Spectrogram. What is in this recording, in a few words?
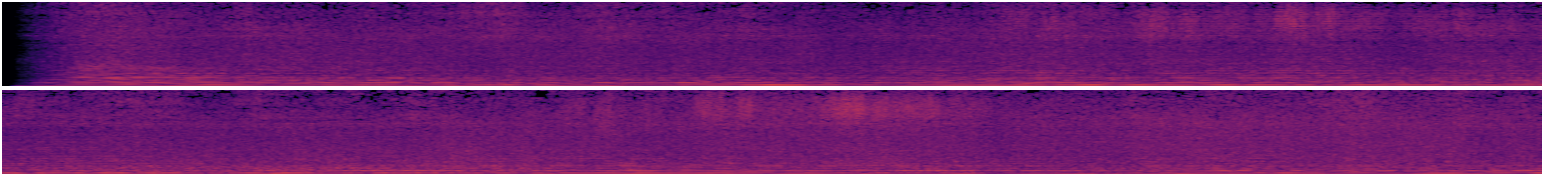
Drn Bowed Bass G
